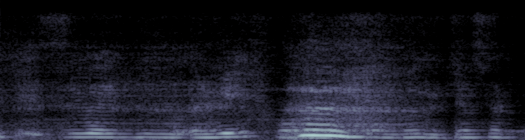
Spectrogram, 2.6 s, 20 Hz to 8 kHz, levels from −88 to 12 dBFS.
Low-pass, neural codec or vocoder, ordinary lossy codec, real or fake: 7.2 kHz; codec, 32 kHz, 1.9 kbps, SNAC; none; fake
